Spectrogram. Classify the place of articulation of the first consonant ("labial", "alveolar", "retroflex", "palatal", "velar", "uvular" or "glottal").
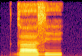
velar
